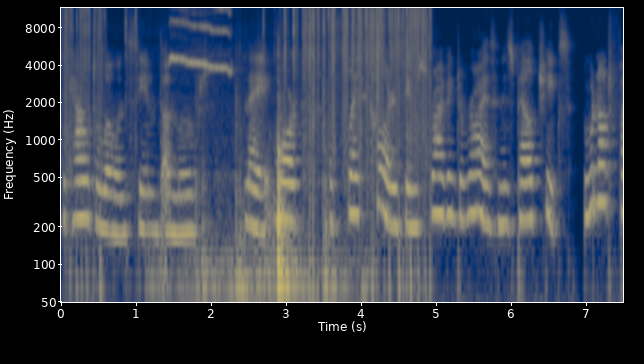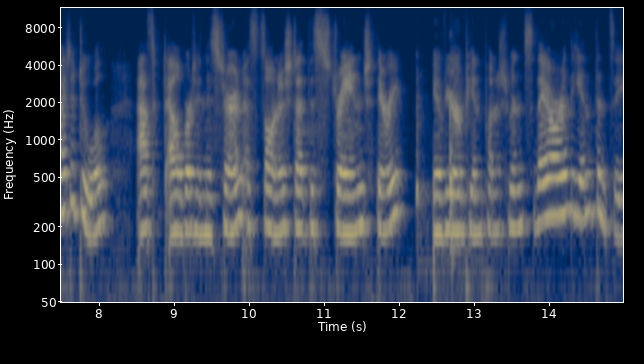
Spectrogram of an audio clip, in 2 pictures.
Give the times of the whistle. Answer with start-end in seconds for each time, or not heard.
not heard.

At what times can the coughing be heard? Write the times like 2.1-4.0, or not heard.
12.2-13.0.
